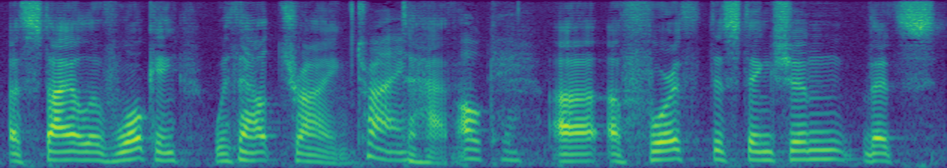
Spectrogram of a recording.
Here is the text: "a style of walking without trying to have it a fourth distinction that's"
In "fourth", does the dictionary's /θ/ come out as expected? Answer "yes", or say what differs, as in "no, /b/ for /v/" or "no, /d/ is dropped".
yes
